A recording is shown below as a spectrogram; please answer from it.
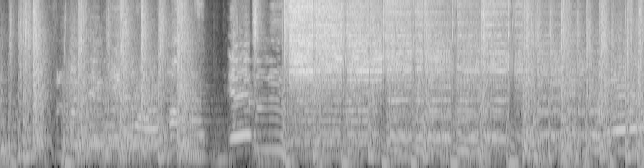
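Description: Live jazz-punk band playing: drum kit, electric guitar, bass and saxophone. The band drops out briefly about two seconds in, then the full band comes back in with steady drum hits.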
